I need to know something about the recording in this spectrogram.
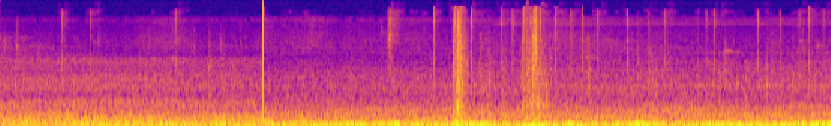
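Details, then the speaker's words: Audi driven on the road after replacing the front drop links to cure a front-end clunk over bumps: steady low road rumble with no knocks or clunks, steering smoother; front suspension now quiet. "Smooth. Excellent. This is a good sign. Yes. Actually steers smoother as well now."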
